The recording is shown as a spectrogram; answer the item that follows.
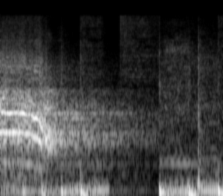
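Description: Rock karaoke performance: a man's long held, shouted sung note over a band backing track ends about half a second in. The music then fades and nearly drops out, and drums and electric guitar come back in near the end.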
